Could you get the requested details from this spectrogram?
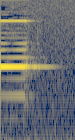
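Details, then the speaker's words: Sharp high-pitched beep of an Alaris IV infusion pump "check IV set" alarm, because no IV set is loaded, during a start-up in-service training demo. "okay here's our first alarm check IB set I don't have the set"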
